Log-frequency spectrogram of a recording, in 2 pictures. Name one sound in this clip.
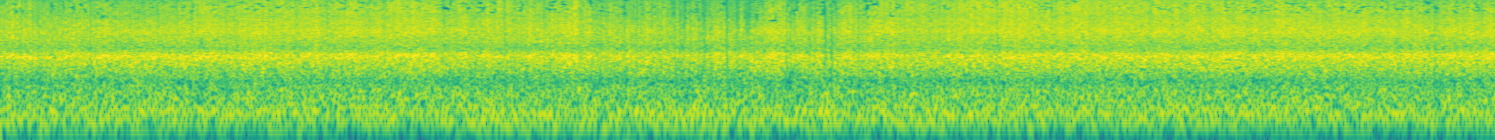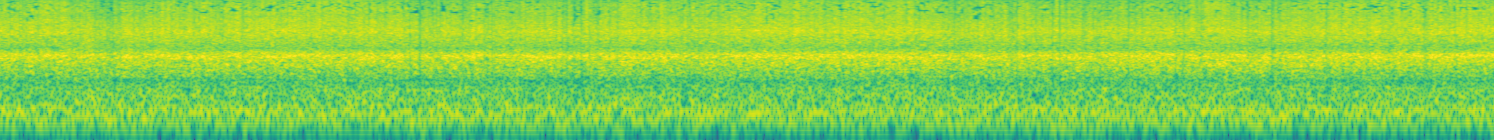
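Strong wind blows hard outdoors.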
